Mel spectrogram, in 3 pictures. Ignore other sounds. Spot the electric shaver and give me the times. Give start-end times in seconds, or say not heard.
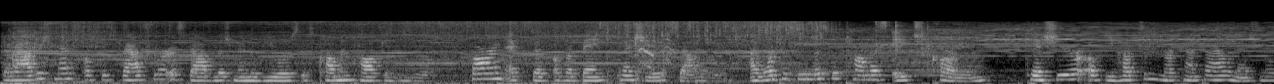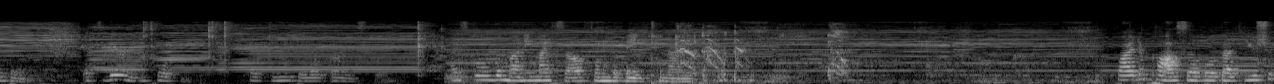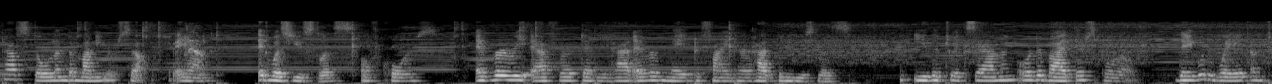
0.0-38.1.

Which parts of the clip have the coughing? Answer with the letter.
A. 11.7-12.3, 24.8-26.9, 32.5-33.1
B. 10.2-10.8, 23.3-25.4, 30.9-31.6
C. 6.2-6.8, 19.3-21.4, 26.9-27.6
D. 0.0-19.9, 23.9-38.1
C.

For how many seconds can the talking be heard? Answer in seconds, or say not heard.
34 s.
